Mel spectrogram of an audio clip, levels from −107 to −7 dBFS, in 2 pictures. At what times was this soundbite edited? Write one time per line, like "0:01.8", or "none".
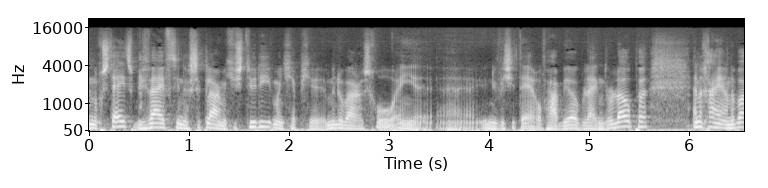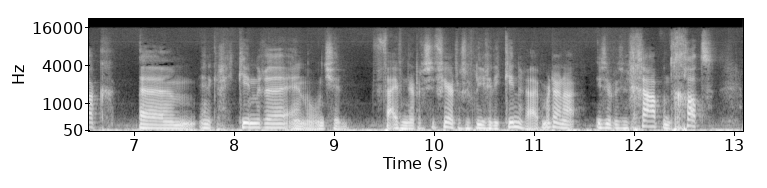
none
